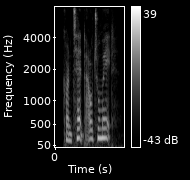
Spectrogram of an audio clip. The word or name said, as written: kontantautomat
